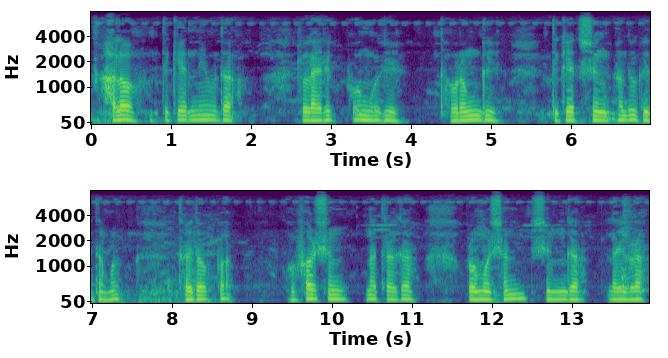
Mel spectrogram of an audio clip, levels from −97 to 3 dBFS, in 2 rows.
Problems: background sounds at intervals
